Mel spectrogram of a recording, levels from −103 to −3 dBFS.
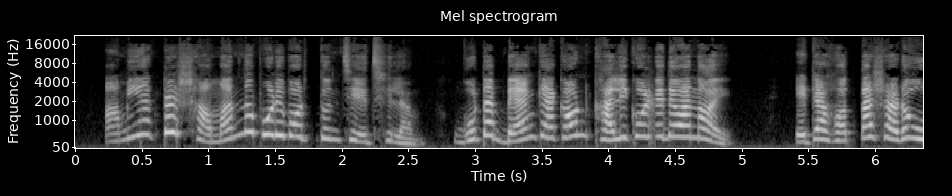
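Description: Clock drift between sender and receiver runs through the whole speech clip. The sender's clock is roughly 4 percent slow, so the receiver's buffer keeps draining and small timing hiccups recur unevenly.

From 0.04 to 5.73 s, repeated timing corrections stretch the audio to 99 percent speed, adding around 70 ms overall. These are heard as a slightly unsteady tempo, and on a waveform they show as faint repeated slivers at irregular spacing.

Between 0.24 and 1.04 s, scattered short gaps appear: about four holes, each patched by continuing the last sound, totalling roughly 30 ms. On a spectrogram they show as tiny smeared columns, heard as brief ticks.

At 1.76 to 1.82 s, a short stall from a late packet holds the sound for 46 ms. This is heard as a slight drag or buzz, and a spectrogram shows flat, horizontally smeared harmonics.

From 3.55 to 4.37 s, repeated stalls (stutter) fill four gaps totalling 66 ms, the longest 48 ms, about 8 percent of the span. 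The speech drags and stutters, and the waveform shows repeated held segments with fading envelopes.

At 5.84 to 5.92 s, another short stall from a late packet stretches the sound for 55 ms. The spectrogram shows frozen, streaked partials with a slight level dip, heard as a held sound.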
